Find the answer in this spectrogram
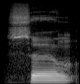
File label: "soeng5", Cantonese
